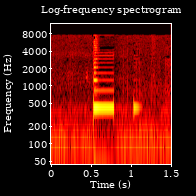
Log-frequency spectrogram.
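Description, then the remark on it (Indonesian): A steady electronic telephone tone sounds for about a quarter second, followed by a second shorter beep, signaling a caller's telephone line cut off during a phone-in question, over low background rumble. “Terputus, kita akan tunggu kembali.”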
